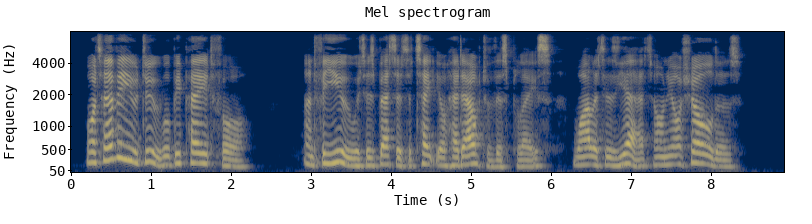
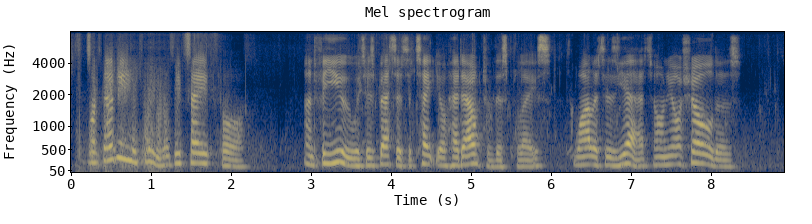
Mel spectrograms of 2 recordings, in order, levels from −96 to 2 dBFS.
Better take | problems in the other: first | noise reduction (neural separator model SepFormer DNS4)

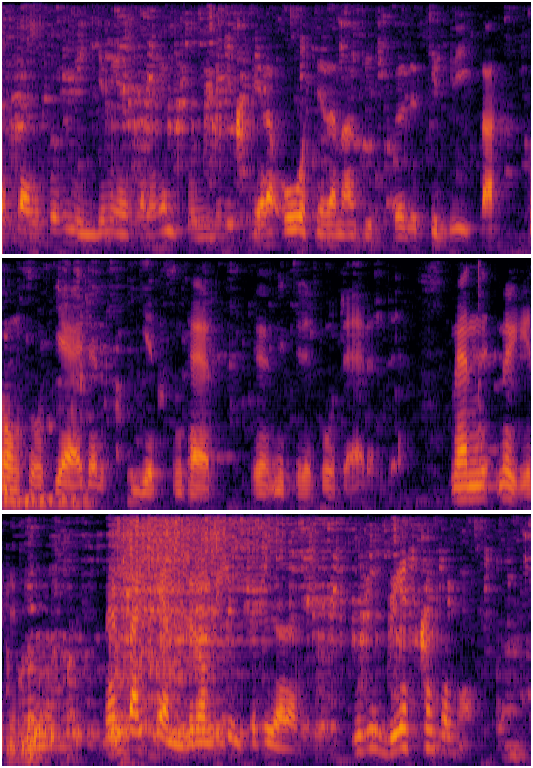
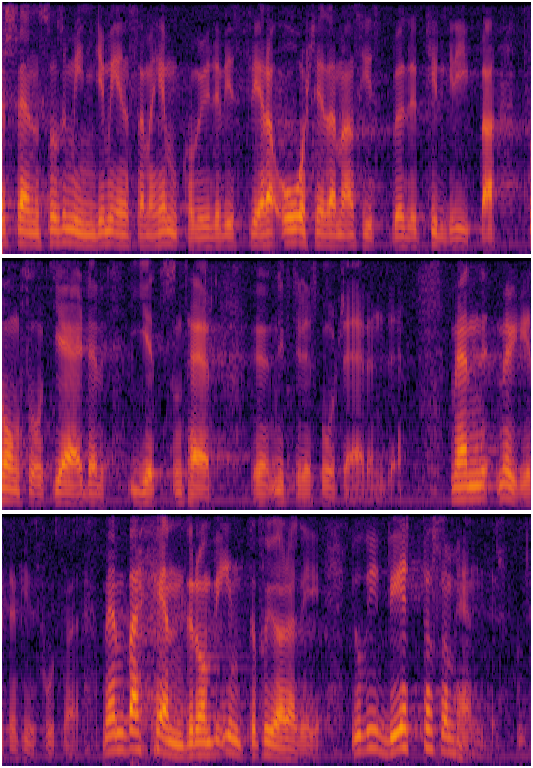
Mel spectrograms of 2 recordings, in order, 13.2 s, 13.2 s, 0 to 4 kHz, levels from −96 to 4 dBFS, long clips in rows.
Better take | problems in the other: second | noise reduction (classical method log-MMSE)

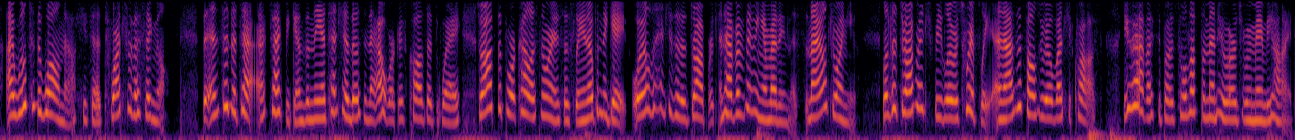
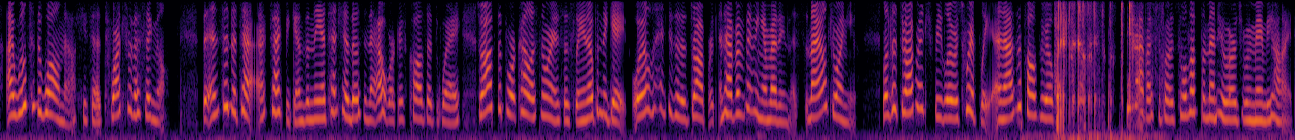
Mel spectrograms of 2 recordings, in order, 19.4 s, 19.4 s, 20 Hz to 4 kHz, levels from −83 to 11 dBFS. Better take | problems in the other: first | noise reduction (neural diffusion model UNIVERSE++)

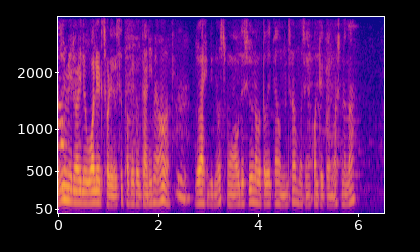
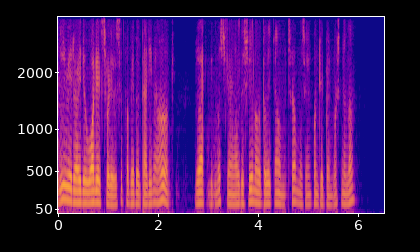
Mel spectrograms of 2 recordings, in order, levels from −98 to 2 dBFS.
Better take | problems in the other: first | noise reduction (neural separator model SepFormer WHAMR!)

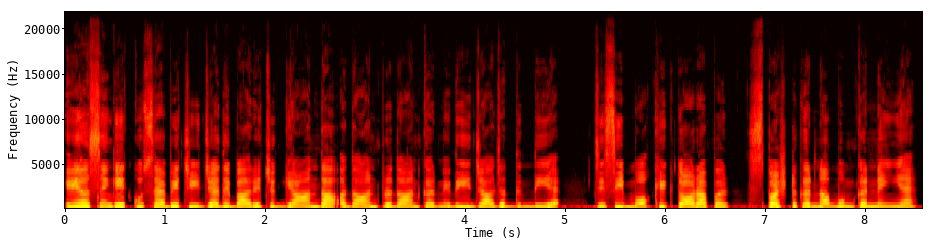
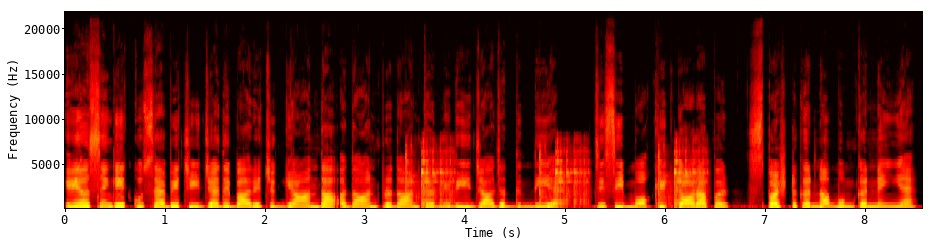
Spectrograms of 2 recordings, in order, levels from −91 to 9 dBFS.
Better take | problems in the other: first | background sound (Coin (dropping)); 11 dB below the speech

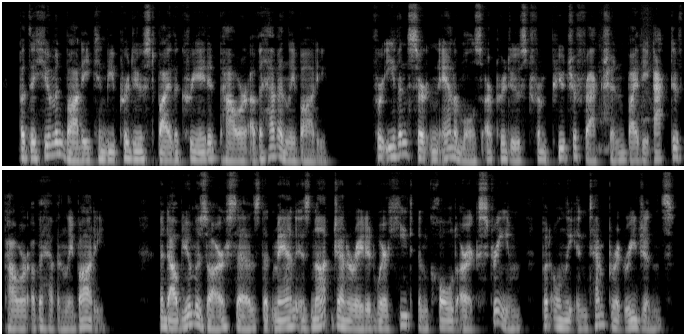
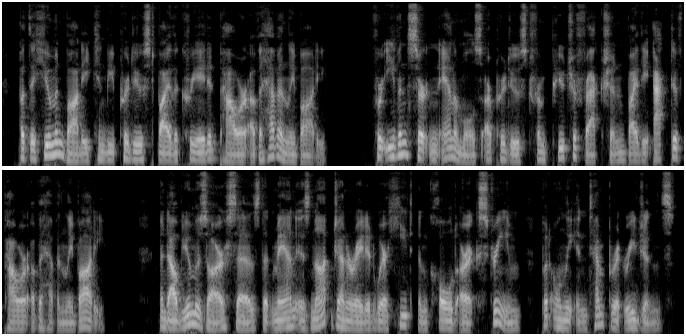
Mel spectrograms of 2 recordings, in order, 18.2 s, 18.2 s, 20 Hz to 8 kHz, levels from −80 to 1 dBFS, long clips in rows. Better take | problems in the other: second | noise reduction (neural mask model DeepFilterNet 3)

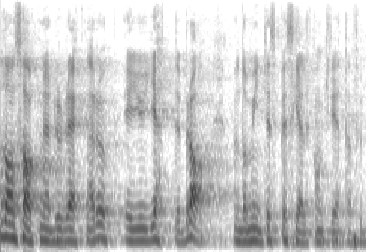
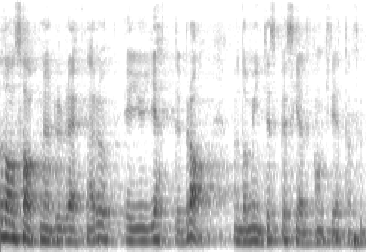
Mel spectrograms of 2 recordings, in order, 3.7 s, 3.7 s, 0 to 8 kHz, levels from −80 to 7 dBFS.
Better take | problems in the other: first | room echo; dies away in 0.3 s

